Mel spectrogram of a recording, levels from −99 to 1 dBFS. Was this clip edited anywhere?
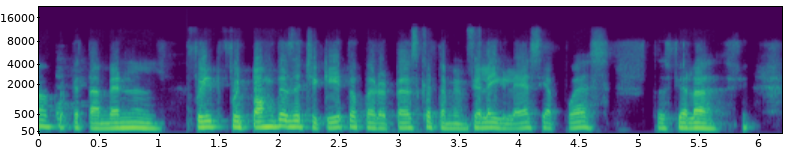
no; 0 cuts

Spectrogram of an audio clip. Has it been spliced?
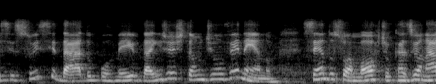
no; 0 cuts

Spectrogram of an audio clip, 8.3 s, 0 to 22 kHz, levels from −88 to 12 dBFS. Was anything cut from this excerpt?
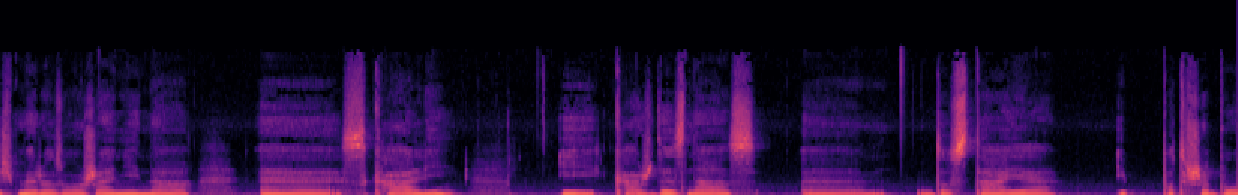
no; 0 cuts

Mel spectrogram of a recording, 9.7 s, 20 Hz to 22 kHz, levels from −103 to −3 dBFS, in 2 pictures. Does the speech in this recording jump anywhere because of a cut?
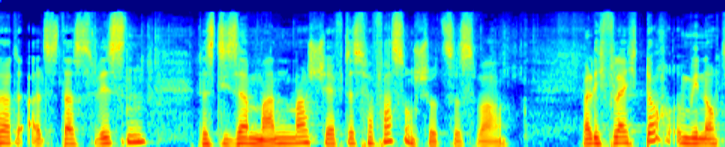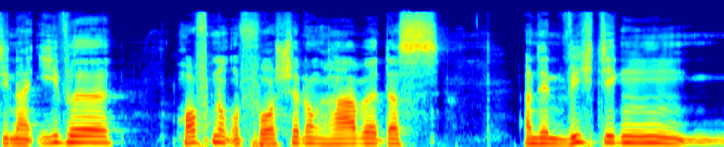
no; 0 cuts

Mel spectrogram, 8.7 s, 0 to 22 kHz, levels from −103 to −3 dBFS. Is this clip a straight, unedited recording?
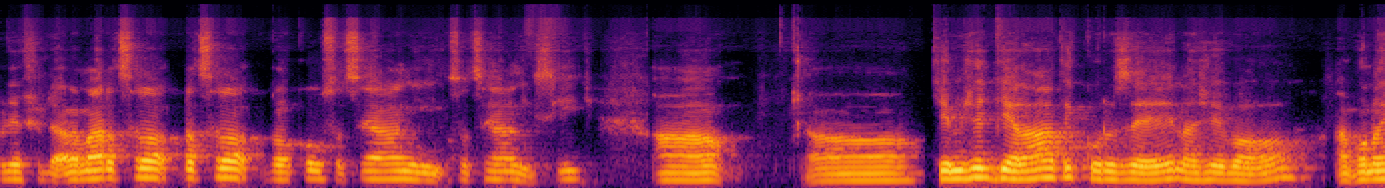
no; 4 cuts; at 1.2 s, 2.8 s, 4.0 s, 5.8 s

